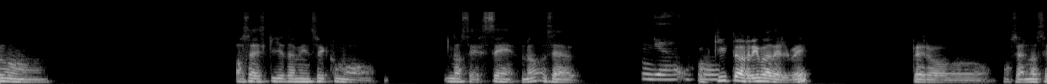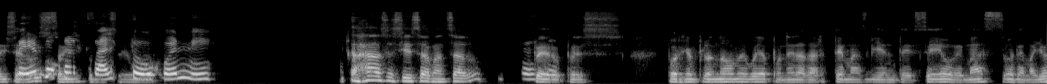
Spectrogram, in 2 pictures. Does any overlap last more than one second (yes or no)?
yes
